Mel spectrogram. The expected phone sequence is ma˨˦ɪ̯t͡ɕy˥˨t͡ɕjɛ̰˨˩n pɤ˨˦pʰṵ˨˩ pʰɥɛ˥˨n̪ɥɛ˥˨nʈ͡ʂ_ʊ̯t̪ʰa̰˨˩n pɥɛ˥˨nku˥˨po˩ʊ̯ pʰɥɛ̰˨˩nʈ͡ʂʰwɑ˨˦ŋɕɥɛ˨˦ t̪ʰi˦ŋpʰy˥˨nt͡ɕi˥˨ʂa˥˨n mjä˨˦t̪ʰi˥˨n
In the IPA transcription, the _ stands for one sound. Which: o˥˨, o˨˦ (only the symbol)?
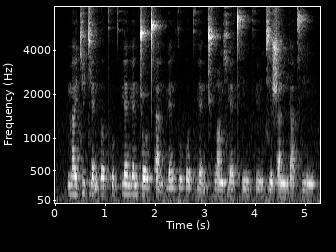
o˨˦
